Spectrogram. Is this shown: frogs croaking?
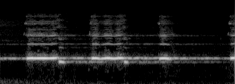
no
